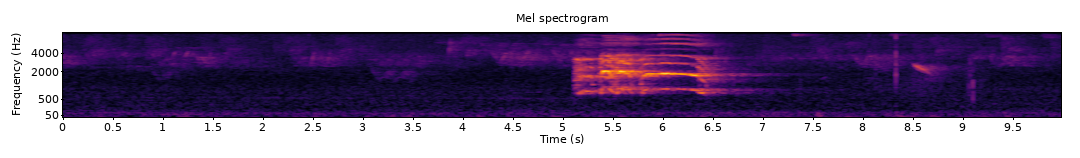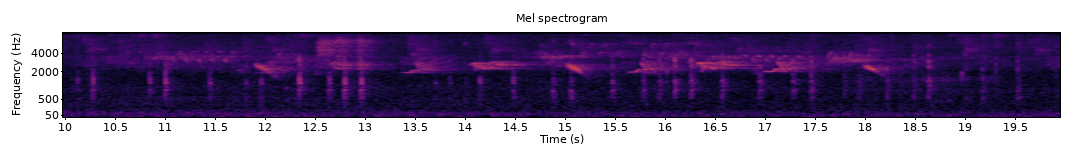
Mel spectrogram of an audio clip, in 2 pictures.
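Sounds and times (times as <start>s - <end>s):
rooster crowing: 5.1s - 7.3s.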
